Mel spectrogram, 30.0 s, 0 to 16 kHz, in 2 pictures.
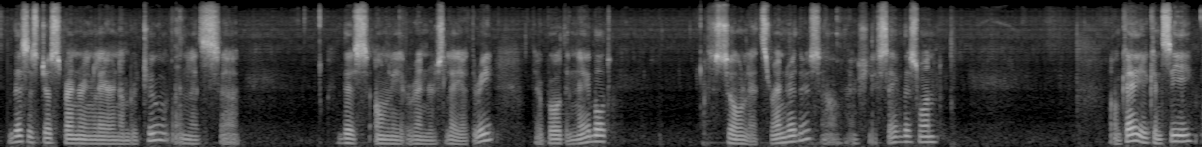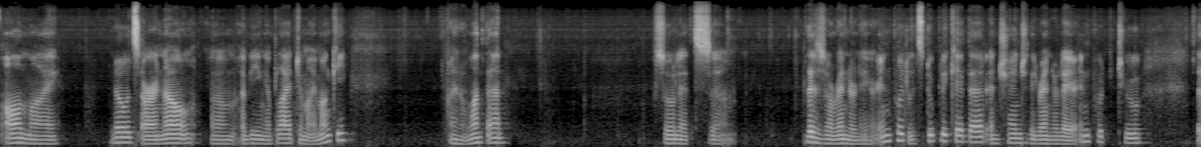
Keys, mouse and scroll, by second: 0.3 click, 2.1 click, 4.8 click, 7.3-8.0 scroll down 1, 8.0 middle click, 8.0-9.1 scroll down 12, 8.7-10.1 scroll up 3, 10.1 ctrl+s, 11.9 F12, 15.0-15.5 scroll up 1, 15.5-16.0 scroll down 1, 16.0-16.6 scroll down 1, 16.6 scroll down 1, 16.7 middle click, 19.6 a, 19.9 b, 22.0 x, 22.5-23.3 scroll up 5, 22.7 middle click, 23.8 click, 24.3-24.6 scroll up 3, 24.6 middle click, 25.0-25.5 scroll up 1, 26.4 shift+d, 27.0 click, 27.6 click, 29.8 click.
